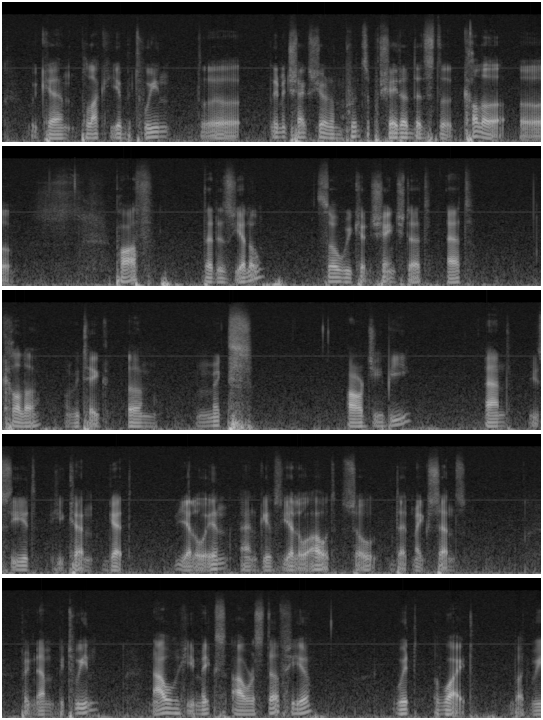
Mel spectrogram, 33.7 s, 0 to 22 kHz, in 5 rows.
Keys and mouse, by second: 0.1-3.8 drag, 25.4-29.1 drag.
